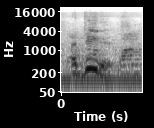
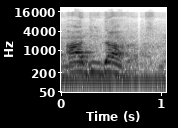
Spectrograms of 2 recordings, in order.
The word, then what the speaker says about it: Adidas: into, would be like Adidas. Because everybody didn't say Adidas. They said it like, they pronounced it like it looks Adidas.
